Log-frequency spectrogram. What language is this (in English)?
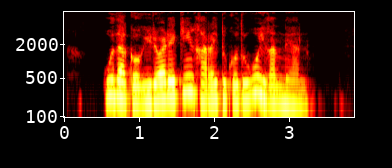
Basque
